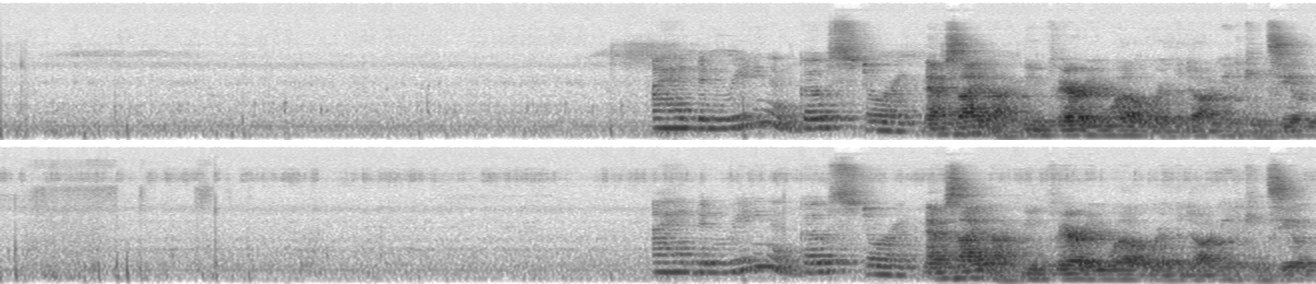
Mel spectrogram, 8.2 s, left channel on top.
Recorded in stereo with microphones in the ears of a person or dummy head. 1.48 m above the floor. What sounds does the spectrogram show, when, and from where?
4.1 s a woman speaking: 20° left (ahead or behind), 1.1 m
5.8 s a man speaking: 10° right (ahead or behind), 1.2 m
